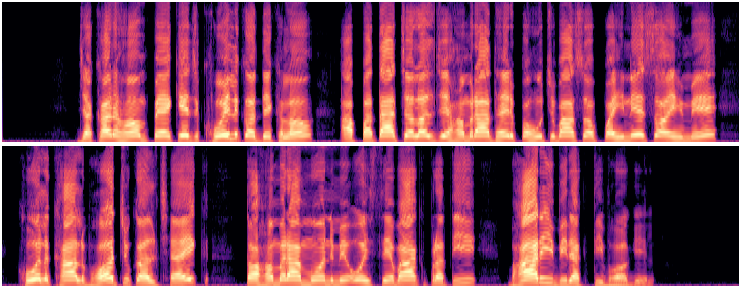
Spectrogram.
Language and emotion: Maithili, disgusted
